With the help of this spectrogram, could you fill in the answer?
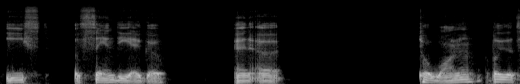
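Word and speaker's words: Tijuana: And Tawana, I believe that's how you say it actually.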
